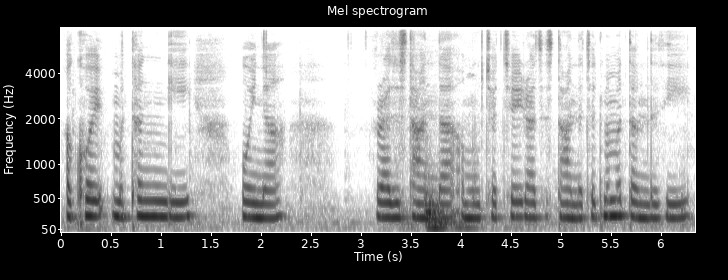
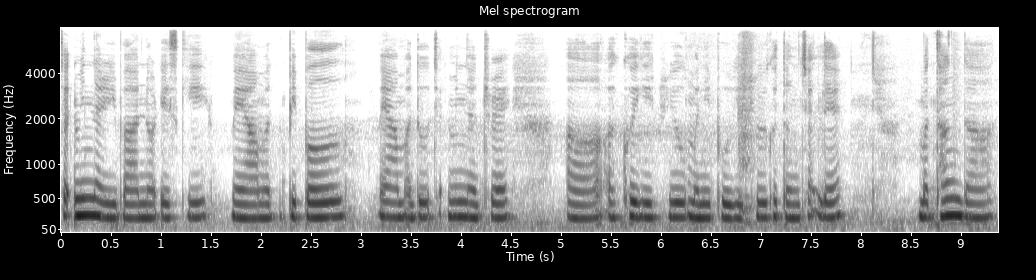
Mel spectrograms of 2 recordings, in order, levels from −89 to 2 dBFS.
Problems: background sounds at intervals, background conversations at intervals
